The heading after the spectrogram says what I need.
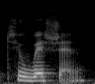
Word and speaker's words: tuition: an alveolar flap credit next up the word tuition tuition so to wish refers to the cost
